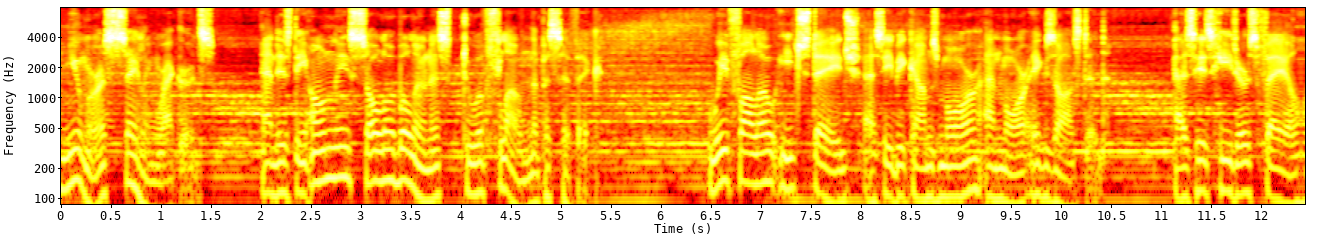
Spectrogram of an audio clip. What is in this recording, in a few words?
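US English Narrative; GoLocalise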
